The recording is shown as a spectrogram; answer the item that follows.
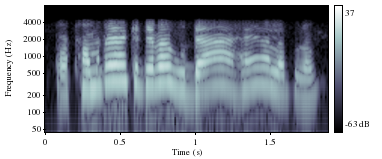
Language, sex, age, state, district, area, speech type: Assamese, female, 30-45, Assam, Sivasagar, rural, conversation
